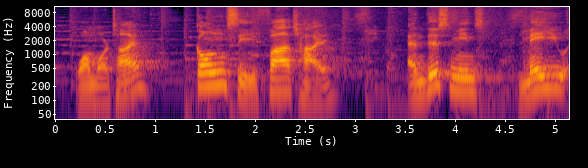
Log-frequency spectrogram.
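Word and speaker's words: 恭喜发财: The first one is gong xi fa chai. One more time, gong xi fa chai.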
